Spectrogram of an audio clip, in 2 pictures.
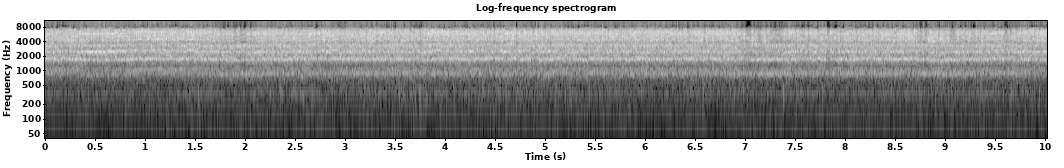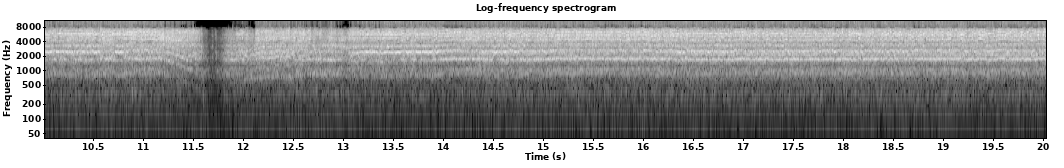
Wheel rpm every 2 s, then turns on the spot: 230, 230, 230, 230, 230, 180, 180, 220, 210, 210.
none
